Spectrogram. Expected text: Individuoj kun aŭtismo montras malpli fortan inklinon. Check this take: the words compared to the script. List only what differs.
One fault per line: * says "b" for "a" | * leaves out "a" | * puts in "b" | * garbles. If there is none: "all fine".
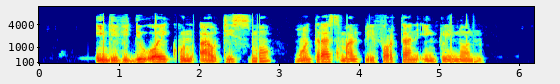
all fine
